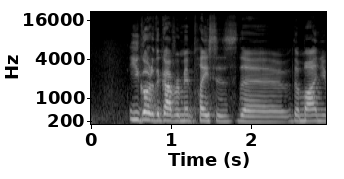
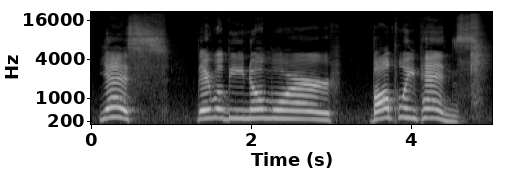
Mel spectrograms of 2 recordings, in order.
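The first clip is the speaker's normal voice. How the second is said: slow, loud, raised proclamation; mock prime minister's decree; 7 semitones higher, 7 dB louder, much slower than usual. Prime minister putting out a silly rule, slow loud mock decree. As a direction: proclaim it grandly, drawing out the words. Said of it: "if he was to, like, put out a rule and be like".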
